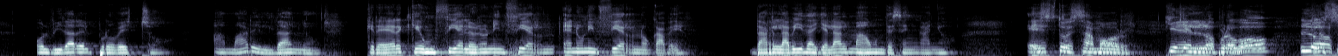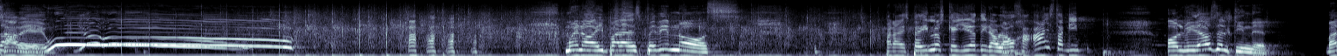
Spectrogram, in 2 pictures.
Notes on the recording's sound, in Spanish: Episodio grabado en directo dentro de la programación del Festival 'Enclave Mujer' del Ayto de Murcia.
